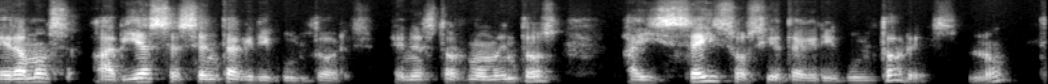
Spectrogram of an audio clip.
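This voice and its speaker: A man's medium-pitched voice at a moderate pace, with lively intonation, in a dry, close sound with no echo. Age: 60s. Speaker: farmer and rural activist. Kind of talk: interview. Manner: halting.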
